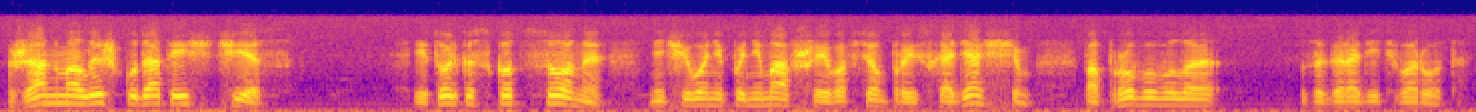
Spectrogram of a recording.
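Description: A man narrating a historical novel as an audiobook in a measured, expressive reading. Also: medium pitch, dry recording. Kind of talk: scripted narration. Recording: tinny phone-like band, dry.

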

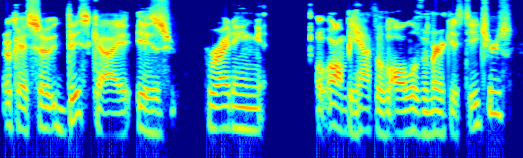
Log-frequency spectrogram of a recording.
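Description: A man hosting a radio talk show in casual chat, teasing his co-host with quick banter and frequent laughs. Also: medium pitch, steady tone, fairly bright tone, no room sound.

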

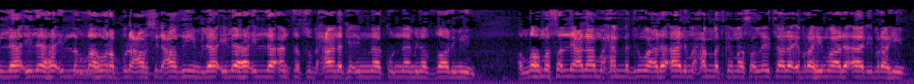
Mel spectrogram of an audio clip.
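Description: High-voiced man leading fervent graveside prayers. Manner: fervent, rhythmic repetition of supplications. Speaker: preacher. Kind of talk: graveside funeral sermon and supplication. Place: outdoors at a cemetery. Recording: muffled outdoor recording with crowd. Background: mourners answering amen.

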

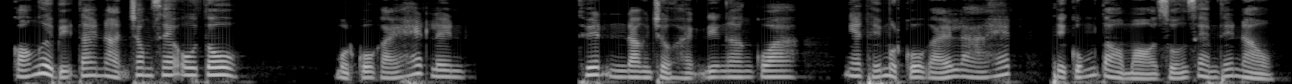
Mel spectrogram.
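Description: Một người phụ nữ đọc truyện theo kịch bản, giọng đều đặn. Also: female voice, low-pitched, dark tone, no room sound, studio quality. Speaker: storyteller. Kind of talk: scripted audiobook narration.

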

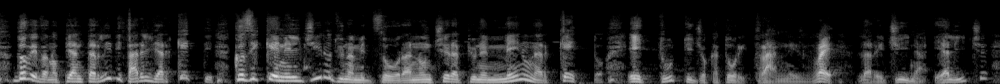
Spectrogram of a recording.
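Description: A man narrating an audiobook in a theatrical, expressive manner. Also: fairly low pitch, slightly rough.

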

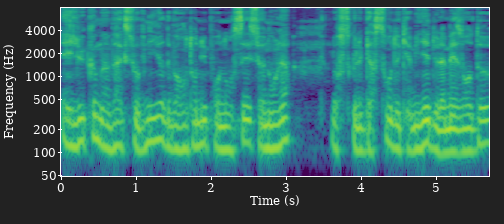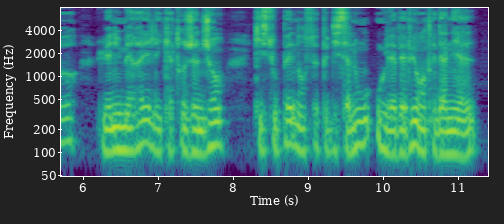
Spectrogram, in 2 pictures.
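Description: A man narrating a classic novel as an audiobook, in a measured, formal storytelling manner. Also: lowish voice, dark tone. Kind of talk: scripted narration.

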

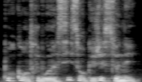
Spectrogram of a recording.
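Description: A man's voice: mid-range voice, a little fast, warm tone, breathy edge, pitched above the performer's own voice, lightly acted. A man voicing an impatient, irritable marquis who speaks curtly in an audiobook. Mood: irritated. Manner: curt, exclamatory. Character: adult male marquis, impatient, irritable nobleman.

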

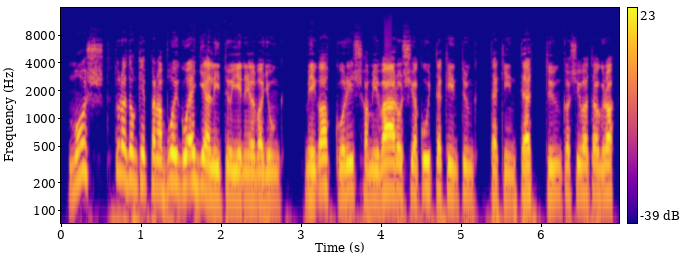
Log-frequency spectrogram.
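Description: An earnest young alien woman, voiced by a man in a spoken storybook, set somewhat above the reader's normal pitch. She speaks in a steady, explanatory way, and the recording is dry and close. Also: no echo, lightly acted.

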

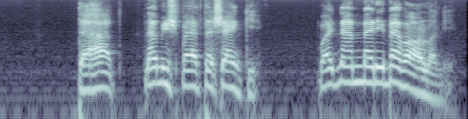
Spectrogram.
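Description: A man reading a blustering old male dwarf leader, loud and demanding. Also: fairly high pitch, voice pushed up, natural voice. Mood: gruff demanding. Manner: loud, demanding, bangs on the table.

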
